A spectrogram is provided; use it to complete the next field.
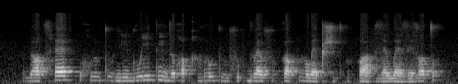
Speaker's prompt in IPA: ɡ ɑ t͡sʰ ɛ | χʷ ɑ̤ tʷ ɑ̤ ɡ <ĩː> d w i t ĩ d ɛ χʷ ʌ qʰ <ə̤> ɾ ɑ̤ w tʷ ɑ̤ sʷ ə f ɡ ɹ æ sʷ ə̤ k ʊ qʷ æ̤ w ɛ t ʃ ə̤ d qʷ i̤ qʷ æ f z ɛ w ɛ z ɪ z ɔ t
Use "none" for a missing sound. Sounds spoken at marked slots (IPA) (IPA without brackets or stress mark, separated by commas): ĩ, ə̤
